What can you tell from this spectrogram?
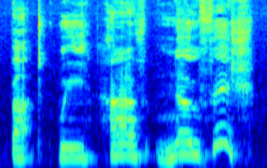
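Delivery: put-on patient boy. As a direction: spell it out slowly to a pet.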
